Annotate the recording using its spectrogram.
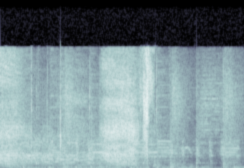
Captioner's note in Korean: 혼신의 입바람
